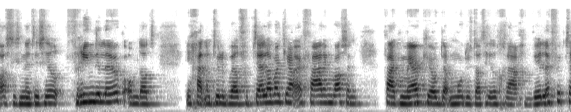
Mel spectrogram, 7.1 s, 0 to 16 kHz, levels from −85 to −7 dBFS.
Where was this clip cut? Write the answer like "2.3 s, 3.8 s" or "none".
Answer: none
